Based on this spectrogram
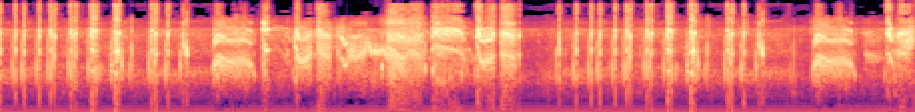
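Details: Swiftlet attraction call for drawing a colony into a building: rapid trains of dry clicks mixed with raspy buzzing twitters in bursts, over a steady low hum.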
